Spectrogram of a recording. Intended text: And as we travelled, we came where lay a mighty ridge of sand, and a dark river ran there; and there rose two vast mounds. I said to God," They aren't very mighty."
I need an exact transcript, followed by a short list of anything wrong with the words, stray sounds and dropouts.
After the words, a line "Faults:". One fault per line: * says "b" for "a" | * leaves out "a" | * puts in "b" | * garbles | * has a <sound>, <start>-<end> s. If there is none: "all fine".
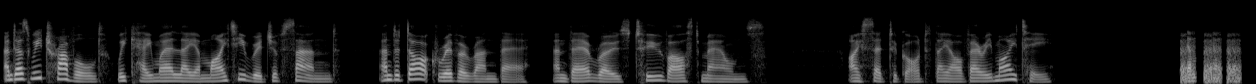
And as we travelled, we came where lay a mighty ridge of sand, and a dark river ran there; and there rose two vast mounds. I said to God," They are very mighty."
Faults:
* says "are" for "aren't"
* has a laugh, 11.8-12.4 s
